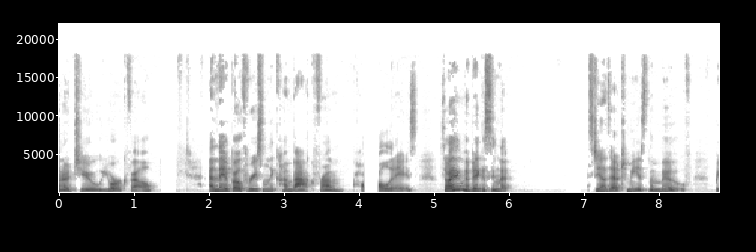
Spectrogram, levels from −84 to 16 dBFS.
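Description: Speech interrupted by a gap between chunks: 200 ms silent holes at 1.35, 4.05 and 6.75 s, joining 2.5 s segments, seen as flat, hard-edged blank columns.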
